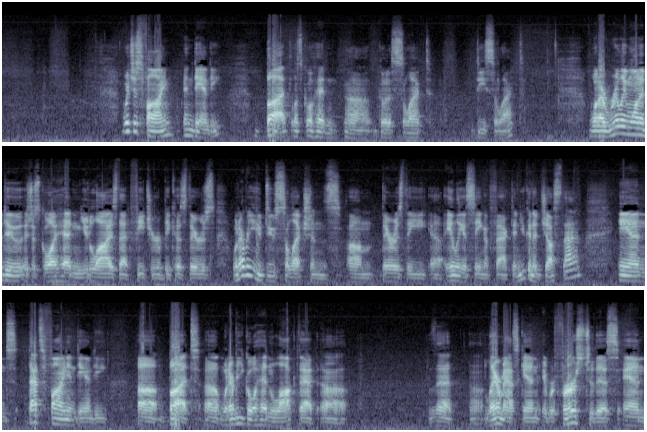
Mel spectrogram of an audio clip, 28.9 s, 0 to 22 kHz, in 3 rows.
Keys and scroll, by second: 8.2 space, 10.5 space.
